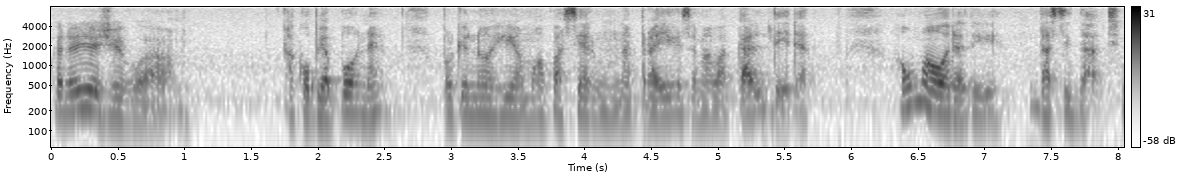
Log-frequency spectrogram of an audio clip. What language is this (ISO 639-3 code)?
por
